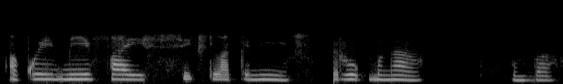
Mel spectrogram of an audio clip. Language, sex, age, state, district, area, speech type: Manipuri, female, 18-30, Manipur, Senapati, urban, conversation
